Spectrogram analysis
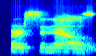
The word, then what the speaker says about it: personnel: works for a company you see the difference in um in the pronunciation here here personal with only n one n the other one is what's personnel with doubles that one used to that one has a and this one has e yes there's difference between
